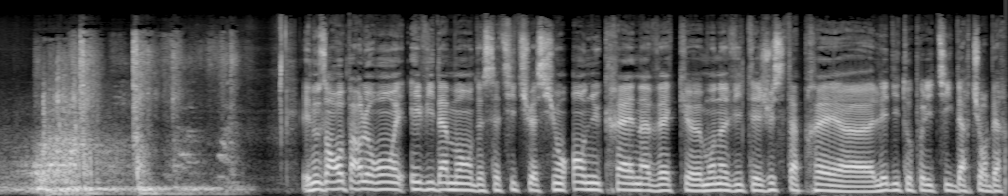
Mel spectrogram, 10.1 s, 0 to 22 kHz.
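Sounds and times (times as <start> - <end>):
explosions recorded on a mobile phone: 0.0 - 2.6
rolling low rumble after explosions: 0.0 - 2.6
speech: 3.1 - 10.0.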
